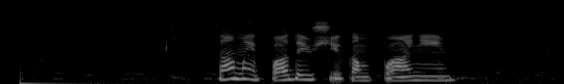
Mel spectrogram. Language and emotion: Russian, sad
